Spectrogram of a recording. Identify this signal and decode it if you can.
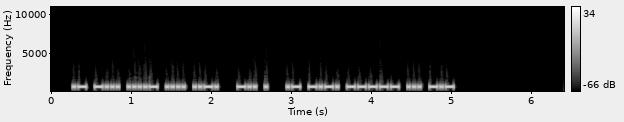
Morse code, heard as a keyed tone, about 34 wpm, 700 Hz. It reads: AB4HF DE AC0SK
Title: USA Callsign DE Callsign - 5 Characters - 35wpm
